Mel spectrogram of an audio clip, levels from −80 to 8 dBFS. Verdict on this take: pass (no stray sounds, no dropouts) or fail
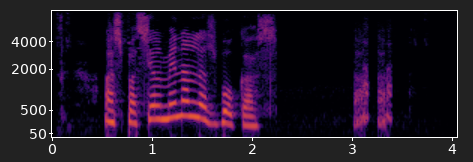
fail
